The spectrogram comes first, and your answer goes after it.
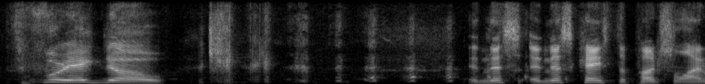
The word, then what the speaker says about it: Ferrigno: Yeah, he says his name wrong, Ferragamo. That was so fucking It's like, what did he call him? Lou Ferragamo, like the Lou Ferragamo. Ferrigno.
